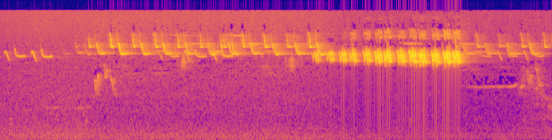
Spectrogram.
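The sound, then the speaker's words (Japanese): A Kamchatka leaf warbler sings a quick, high-pitched, rhythmic song of short chirping phrases repeated over and over, a distinctive 'cho-cho-ri' rhythm, growing louder toward the end, with no voices over faint outdoor background noise. “手がかりはこの鳴き声ですちょちょりちょちょりちょちょりという独特のリズムと声こそがオウムシクイの身分証なのです”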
